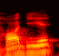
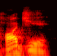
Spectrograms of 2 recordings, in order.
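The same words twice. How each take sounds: First: The d is a plain stop, not affricated. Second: The d is affricated, like a dj sound. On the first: The speaker calls it right. "o D não tem é, africação, né, ou palatalização" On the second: The speaker calls it wrong. "não é hodie"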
